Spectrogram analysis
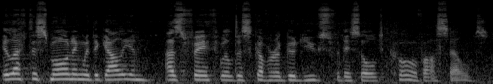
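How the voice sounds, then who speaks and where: Game supporting role: cautious pirate quartermaster, sober and advisory, even delivery, faint ambience behind. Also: male voice, sits high, brisk, vocal fry, a little hiss or hum, rough recording. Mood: sober, cautioning. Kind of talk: video game acting.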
